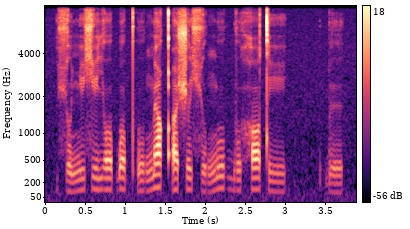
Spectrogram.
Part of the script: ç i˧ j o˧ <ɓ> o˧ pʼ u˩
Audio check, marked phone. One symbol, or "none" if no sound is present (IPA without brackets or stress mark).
ɓ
